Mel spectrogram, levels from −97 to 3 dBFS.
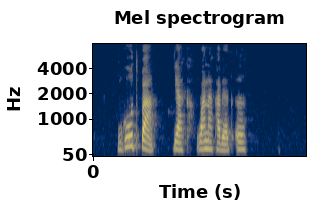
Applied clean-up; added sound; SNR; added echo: none; none; none; none.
